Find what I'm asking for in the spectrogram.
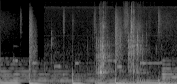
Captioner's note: ice moving sound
